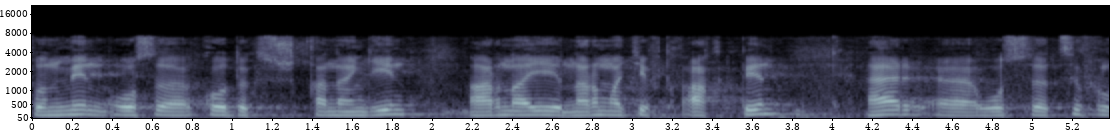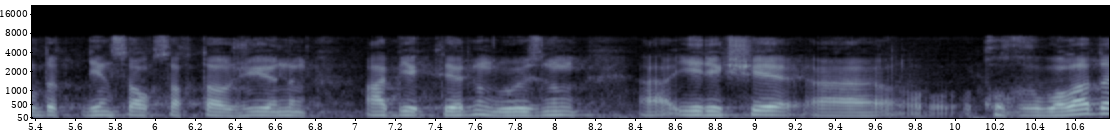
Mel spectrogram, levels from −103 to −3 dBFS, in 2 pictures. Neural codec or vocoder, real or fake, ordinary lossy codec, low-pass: codec, 16 kHz, 16 kbps, FunCodec, trained on LibriTTS, 50 frames a second; fake; none; 7.2 kHz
